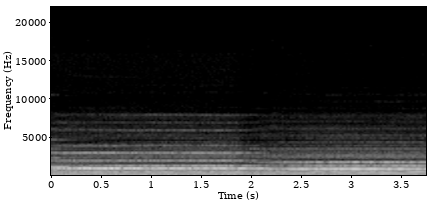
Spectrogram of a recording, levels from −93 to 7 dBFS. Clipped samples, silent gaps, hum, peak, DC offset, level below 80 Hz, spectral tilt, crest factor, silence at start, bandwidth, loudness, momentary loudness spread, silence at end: under 0.1%; none; none; -8 dBFS; under 0.1%; -36 dBFS; -7 dB/octave; 12 dB; 0 s; 6.4 kHz; -20 LUFS; 6 LU; 0 s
